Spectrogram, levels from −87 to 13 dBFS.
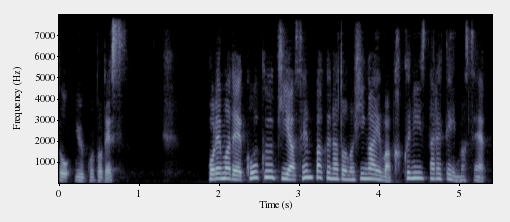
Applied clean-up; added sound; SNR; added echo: neural mask model DeepFilterNet 3.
